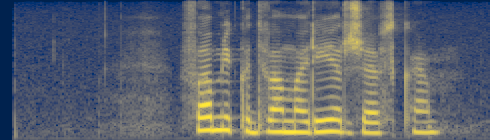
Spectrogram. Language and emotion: Russian, neutral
